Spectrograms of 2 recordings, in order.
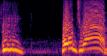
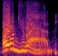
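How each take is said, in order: First: It is said in a put-on character voice. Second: It is said in the speaker's normal voice.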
